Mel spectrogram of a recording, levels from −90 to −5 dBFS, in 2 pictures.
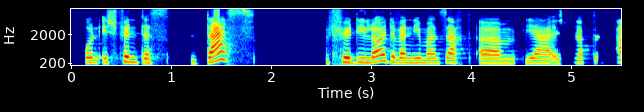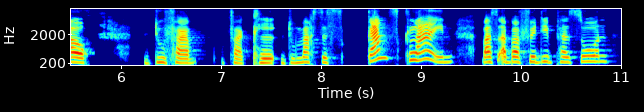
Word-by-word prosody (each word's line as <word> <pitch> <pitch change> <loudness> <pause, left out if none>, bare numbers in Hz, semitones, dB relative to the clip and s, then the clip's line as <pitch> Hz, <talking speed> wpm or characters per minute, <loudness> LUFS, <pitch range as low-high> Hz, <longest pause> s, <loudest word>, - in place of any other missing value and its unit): Und 240 -1 -2
ich 230 - -4
finde, 265 -3 +2
dass 220 - -12 0.4
das 265 - +5 0.7
für 240 +4 +3
die 240 +1 -4
Leute, 270 +4 +3
wenn 230 -1 +1
jemand 225 -1 -3
sagt: 230 -1 -2
„Ähm, 205 -1 -1
ja, 220 -2 -1
ich 200 - -9
glaube 220 0 -8
das 225 - -13
auch, 245 -2 +4 0.5
du 240 +6 -7
ver 215 -2 0 0.3
verkl 220 +1 -3
du 205 +1 -13
machst 255 +1 -4
das 240 0 -9 0.2
ganz 455 -1 +5
klein." 360 -8 +3 0.3
Was 260 0 +1
aber 265 0 +1
für 275 +2 -4
die 275 +2 -7
Person 280 +3 -5
240 Hz, 165 wpm, -24 LUFS, 220-265 Hz, 0.7 s, das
